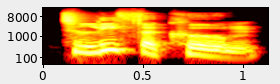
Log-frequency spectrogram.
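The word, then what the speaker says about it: talitha kum: the only difference is that the a sound that you see at the beginning of the word teletha ends up disappearing in the syriac version of this word so in syriac it's pronounced talithakum instead of talithakum so there's a slight difference in pronunciation but it means the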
